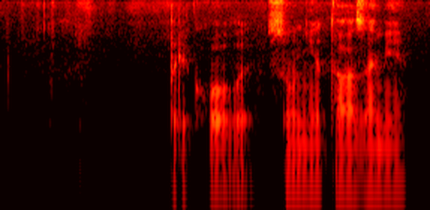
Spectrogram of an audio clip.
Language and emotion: Russian, sad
